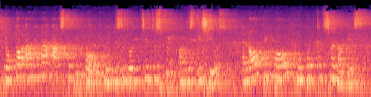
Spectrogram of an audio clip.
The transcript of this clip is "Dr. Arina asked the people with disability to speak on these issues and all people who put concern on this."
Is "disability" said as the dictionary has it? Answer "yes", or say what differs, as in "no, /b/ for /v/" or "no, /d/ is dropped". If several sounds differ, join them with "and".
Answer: yes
